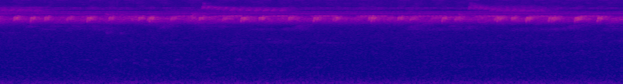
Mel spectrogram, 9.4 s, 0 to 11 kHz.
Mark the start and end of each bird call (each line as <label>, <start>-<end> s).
Black-tailed Trogon (Trogon melanurus), 1.2-3.9 s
